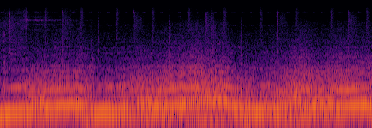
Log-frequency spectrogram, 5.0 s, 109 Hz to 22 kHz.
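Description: Dodge Hellcat's supercharged 6.2-litre V8 with its mid-muffler deleted, heard from inside the cabin under full-throttle acceleration. The engine pitch climbs, drops at an upshift about a second in, climbs again, drops at a second upshift about three seconds in, then rises steadily.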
